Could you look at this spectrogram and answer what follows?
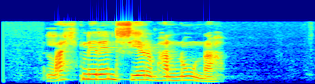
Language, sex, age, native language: Icelandic, female, 50-59, Icelandic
